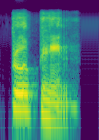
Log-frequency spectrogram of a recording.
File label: "propane", Indian; Dictionary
